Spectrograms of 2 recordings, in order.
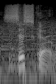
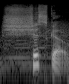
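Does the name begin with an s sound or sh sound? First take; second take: s; sh. First: The name begins with a plain s sound. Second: The name begins with a soft sh sound. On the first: "none other than Cisco" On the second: "or soft Shisco"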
